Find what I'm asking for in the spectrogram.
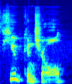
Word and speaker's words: kubectl: Interestingly enough, in an older release of Kubernetes, in the release notes, it actually shows you how to pronounce it as a canonical rule, and it's kubectl.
